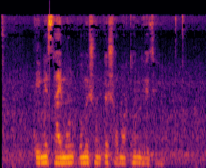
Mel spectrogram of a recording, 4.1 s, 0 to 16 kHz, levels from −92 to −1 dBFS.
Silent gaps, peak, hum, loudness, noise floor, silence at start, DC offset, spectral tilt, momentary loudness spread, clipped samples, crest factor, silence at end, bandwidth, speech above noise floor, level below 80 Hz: none; 0 dBFS; none; -22 LUFS; -48 dBFS; 0.05 s; under 0.1%; -3 dB/octave; 22 LU; under 0.1%; 26 dB; 0.4 s; 12 kHz; 24 dB; -58 dBFS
